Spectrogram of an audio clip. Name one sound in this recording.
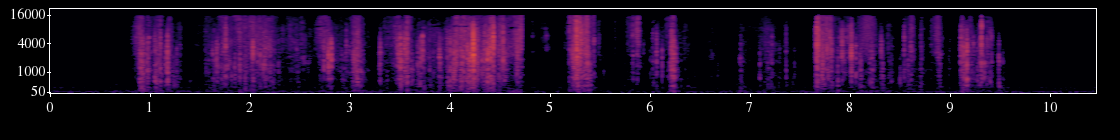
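Paper rustles and crinkles as it is handled and folded.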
